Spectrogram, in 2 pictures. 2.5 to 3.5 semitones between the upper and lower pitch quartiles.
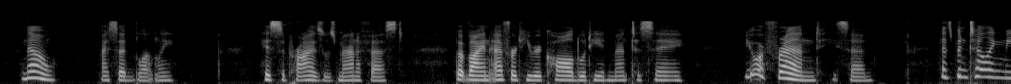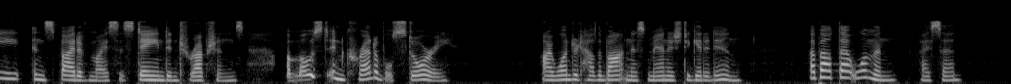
Yes: average, 2.9 semitones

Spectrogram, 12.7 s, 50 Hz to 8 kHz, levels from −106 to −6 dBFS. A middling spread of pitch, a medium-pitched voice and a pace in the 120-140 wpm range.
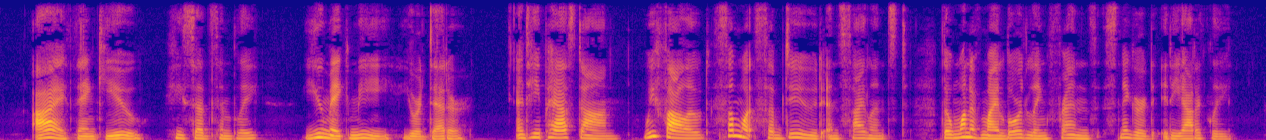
Yes: average, 3.8 semitones; medium, 165 Hz; slow, 135 wpm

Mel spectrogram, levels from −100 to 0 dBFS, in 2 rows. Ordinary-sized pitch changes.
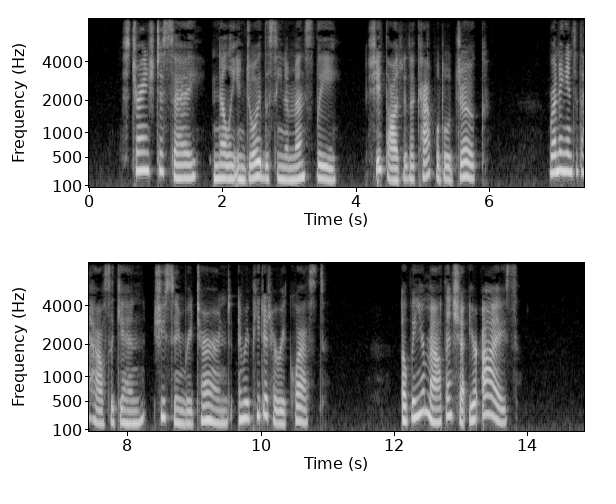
No: wide, 6.0 semitones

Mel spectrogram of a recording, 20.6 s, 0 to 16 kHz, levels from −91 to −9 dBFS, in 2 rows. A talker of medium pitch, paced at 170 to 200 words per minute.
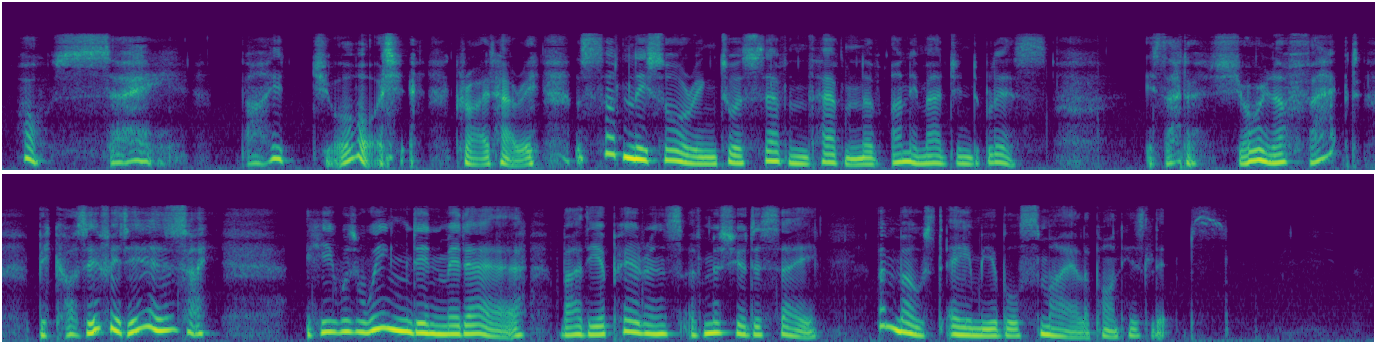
No: medium, 180 Hz; slow, 135 wpm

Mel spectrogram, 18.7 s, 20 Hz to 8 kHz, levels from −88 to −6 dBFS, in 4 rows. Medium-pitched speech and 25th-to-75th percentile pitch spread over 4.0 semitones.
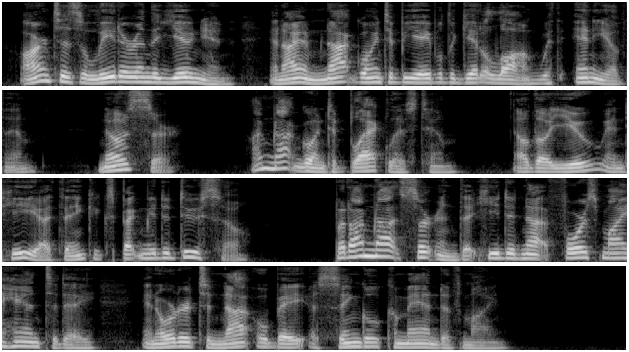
Yes: medium, 145 Hz; average, 5.3 semitones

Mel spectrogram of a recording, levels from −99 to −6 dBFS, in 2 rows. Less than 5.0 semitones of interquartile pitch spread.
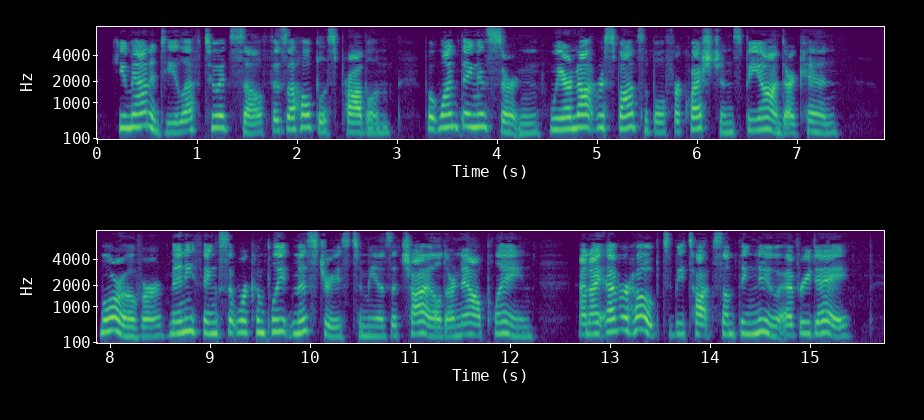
No: wide, 5.5 semitones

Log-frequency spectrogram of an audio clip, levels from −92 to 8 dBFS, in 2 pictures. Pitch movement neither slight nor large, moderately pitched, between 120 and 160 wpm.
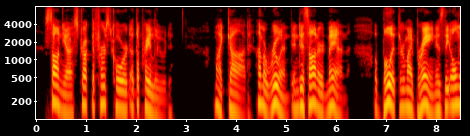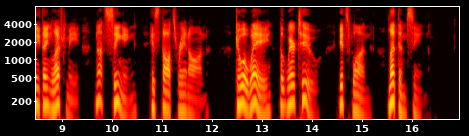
No: wide, 6.3 semitones; medium, 150 Hz; average, 145 wpm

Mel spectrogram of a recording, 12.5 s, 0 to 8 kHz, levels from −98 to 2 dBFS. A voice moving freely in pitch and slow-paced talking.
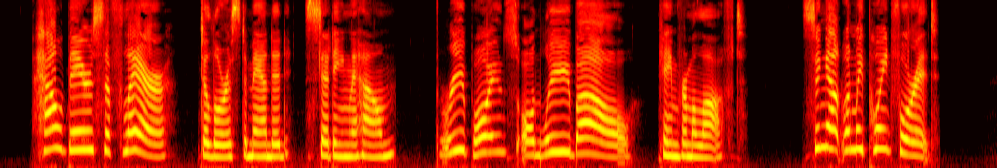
Yes: wide, 6.3 semitones; slow, 115 wpm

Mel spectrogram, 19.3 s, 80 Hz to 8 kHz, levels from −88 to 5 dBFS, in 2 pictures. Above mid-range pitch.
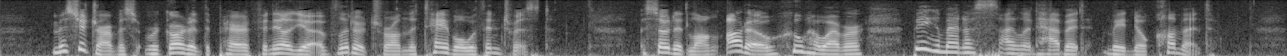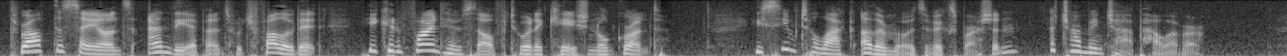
No: medium, 175 Hz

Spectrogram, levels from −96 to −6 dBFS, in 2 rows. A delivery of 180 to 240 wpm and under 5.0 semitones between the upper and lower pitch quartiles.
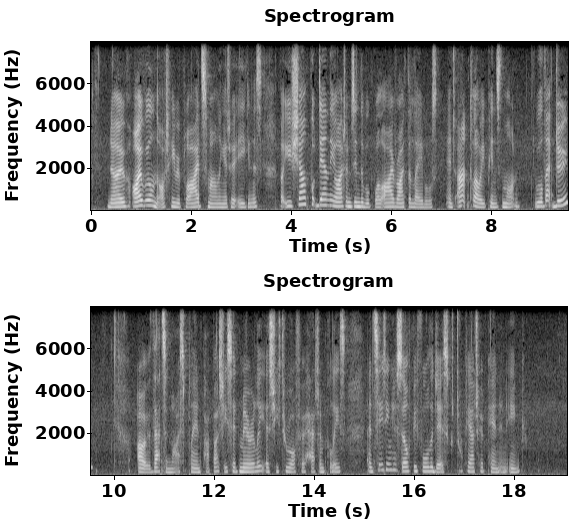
Yes: average, 195 wpm; average, 2.8 semitones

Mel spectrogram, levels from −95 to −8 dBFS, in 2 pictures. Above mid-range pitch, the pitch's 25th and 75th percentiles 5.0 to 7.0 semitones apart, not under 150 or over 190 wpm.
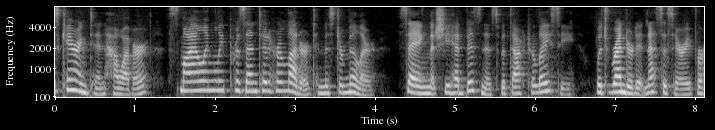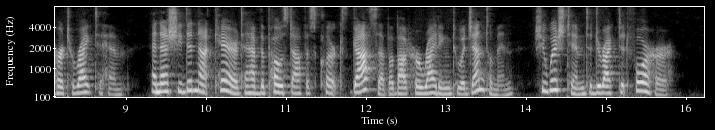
No: high, 225 Hz; average, 5.3 semitones; average, 200 wpm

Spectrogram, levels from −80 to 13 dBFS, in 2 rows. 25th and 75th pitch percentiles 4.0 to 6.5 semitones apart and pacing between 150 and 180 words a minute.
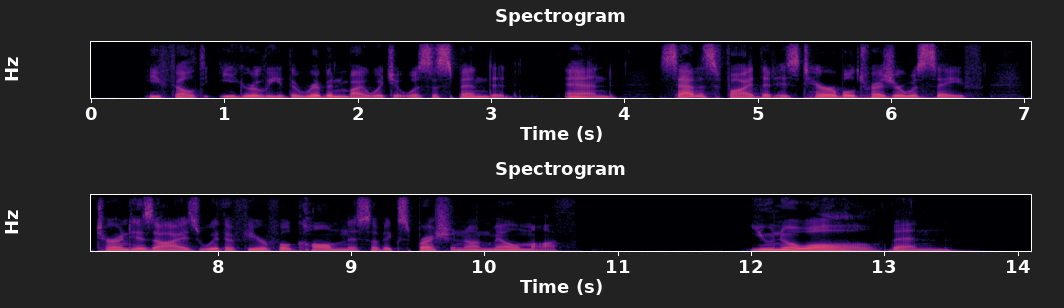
No: wide, 5.5 semitones; average, 140 wpm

